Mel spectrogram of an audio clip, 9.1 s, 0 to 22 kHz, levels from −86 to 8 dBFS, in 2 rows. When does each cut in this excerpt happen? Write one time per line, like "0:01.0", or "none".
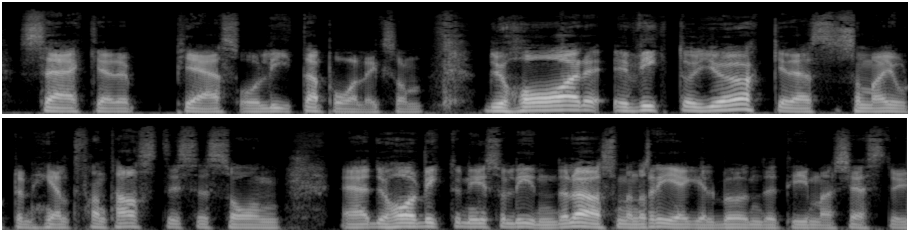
0:01.2
0:07.8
